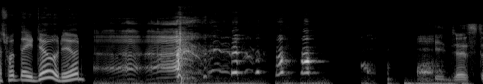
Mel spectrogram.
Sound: muffled wheezes

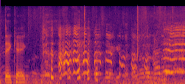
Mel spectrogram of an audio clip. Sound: both laughing

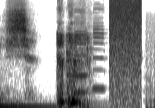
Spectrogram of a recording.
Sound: cough-honk

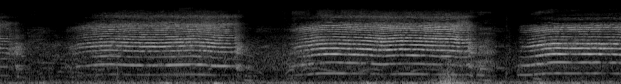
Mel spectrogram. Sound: baby crying

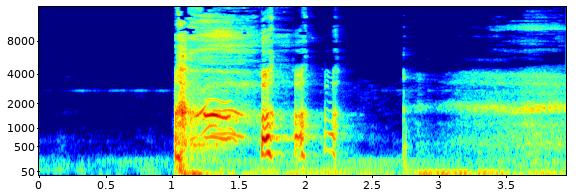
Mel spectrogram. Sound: laughs

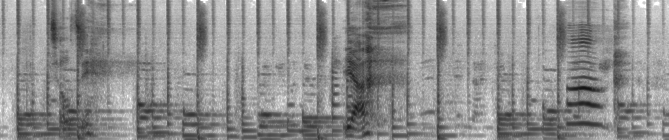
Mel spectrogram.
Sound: chuckles

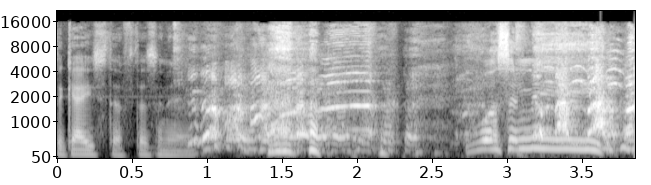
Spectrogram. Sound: people laughing

